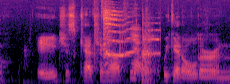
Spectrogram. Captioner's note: Dernier bruit de porte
